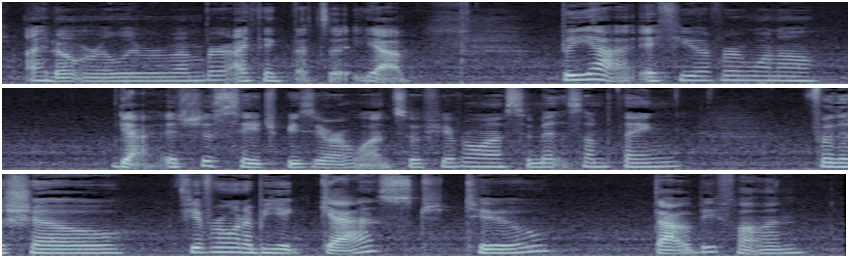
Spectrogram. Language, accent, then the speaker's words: English; Berkshire County, Western Massachusetts, United States; I'm from Western Mass, Berkshire County area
